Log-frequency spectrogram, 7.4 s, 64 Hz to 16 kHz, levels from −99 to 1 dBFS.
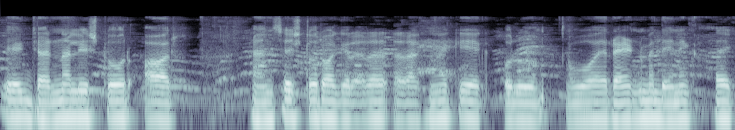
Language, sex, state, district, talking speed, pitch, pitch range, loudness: Hindi, male, Chhattisgarh, Sukma, 120 wpm, 105 Hz, 105-110 Hz, -16 LUFS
